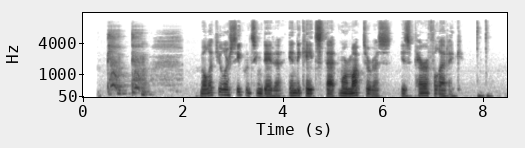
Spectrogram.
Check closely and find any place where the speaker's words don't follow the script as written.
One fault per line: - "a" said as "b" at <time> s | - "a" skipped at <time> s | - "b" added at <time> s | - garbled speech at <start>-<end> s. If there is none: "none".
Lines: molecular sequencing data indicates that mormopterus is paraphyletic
none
